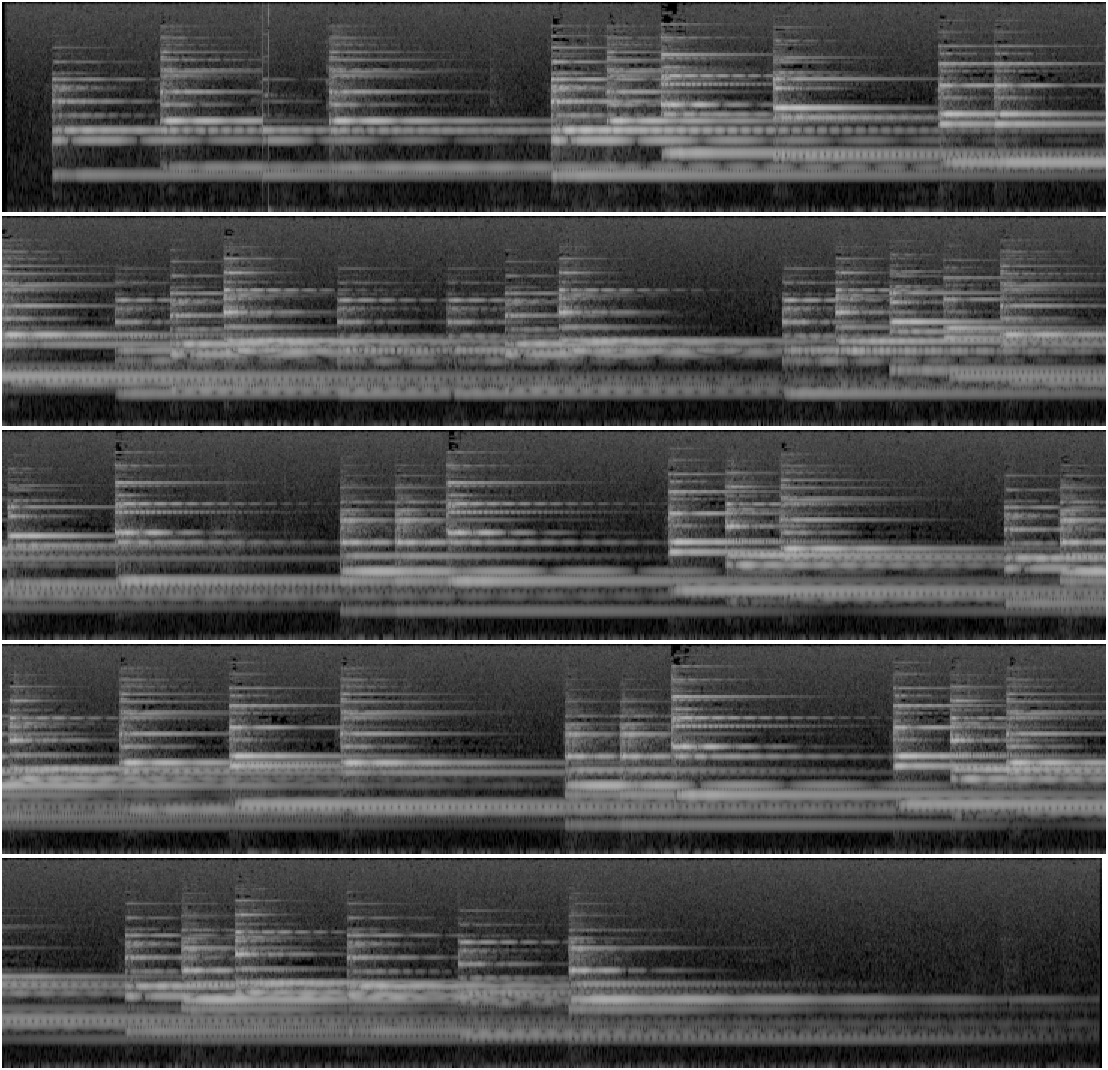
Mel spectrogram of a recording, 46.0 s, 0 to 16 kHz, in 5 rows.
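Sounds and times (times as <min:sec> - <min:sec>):
eight Grassmayr bells ringing: 0:00.1 - 0:45.9.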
